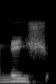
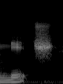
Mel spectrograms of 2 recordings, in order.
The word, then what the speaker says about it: niche: We know what we're talking about, niche or niche. And I love this saying. There's a reason why niche rhymes with rich.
